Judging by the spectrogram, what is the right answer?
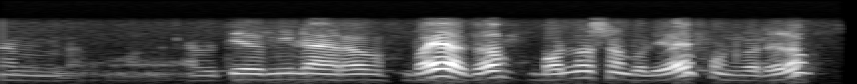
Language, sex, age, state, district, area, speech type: Nepali, male, 30-45, West Bengal, Kalimpong, rural, conversation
